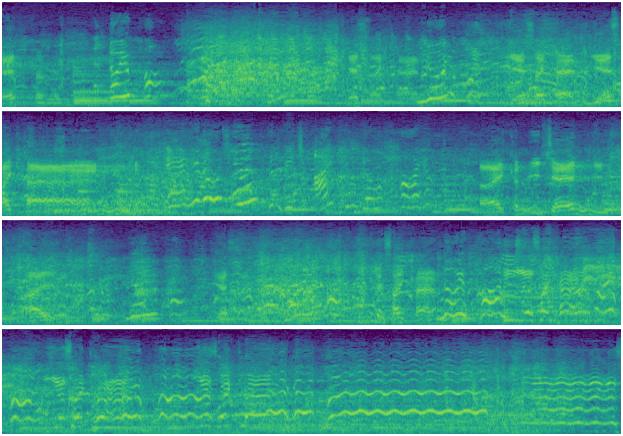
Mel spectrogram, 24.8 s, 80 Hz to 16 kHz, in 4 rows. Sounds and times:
Music: 0.0 - 24.7
Male singing: 5.0 - 7.7, 11.0 - 13.0, 14.6 - 22.3, 23.8 - 24.7.

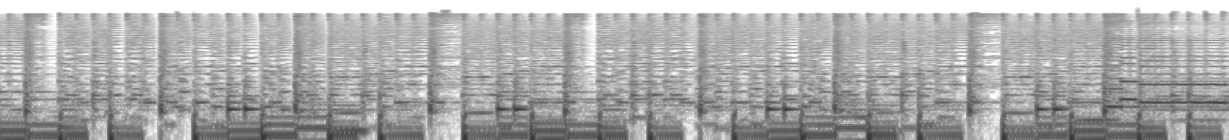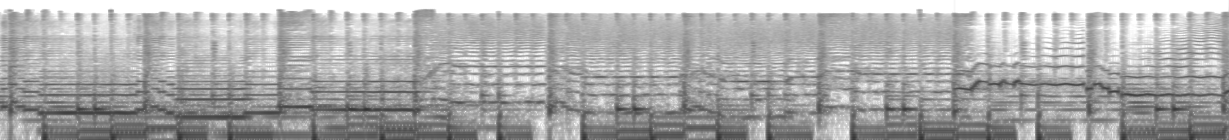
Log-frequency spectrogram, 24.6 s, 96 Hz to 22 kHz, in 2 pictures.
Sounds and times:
Music: 0.0 - 24.5.

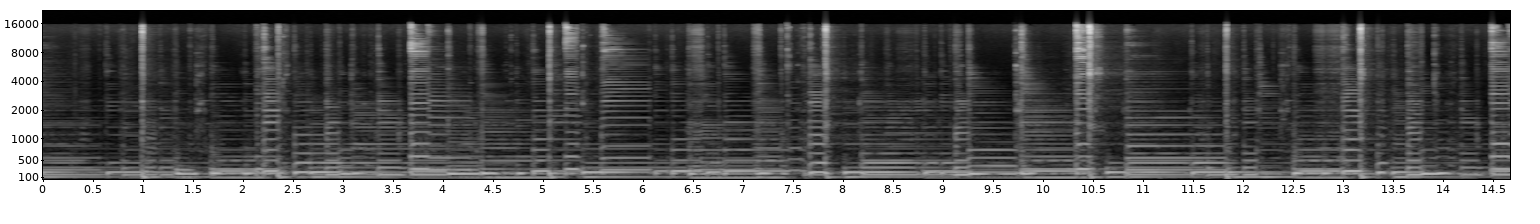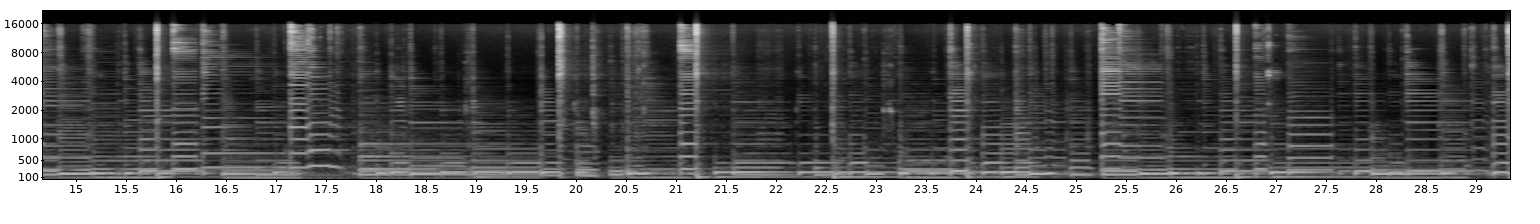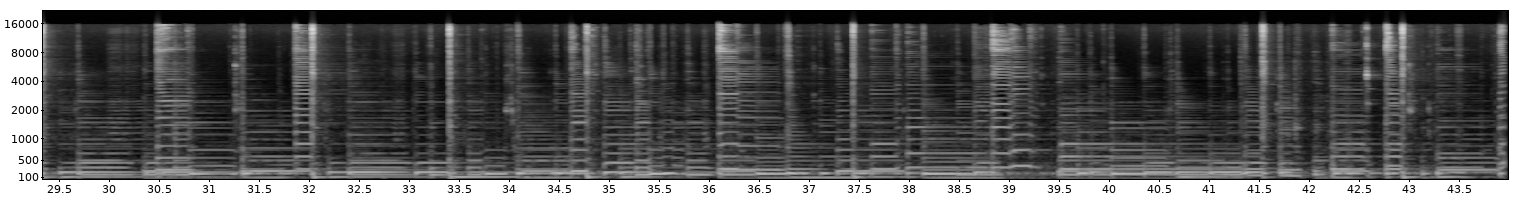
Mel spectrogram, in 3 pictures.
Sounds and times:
Acoustic guitar: 0.0 - 43.9.

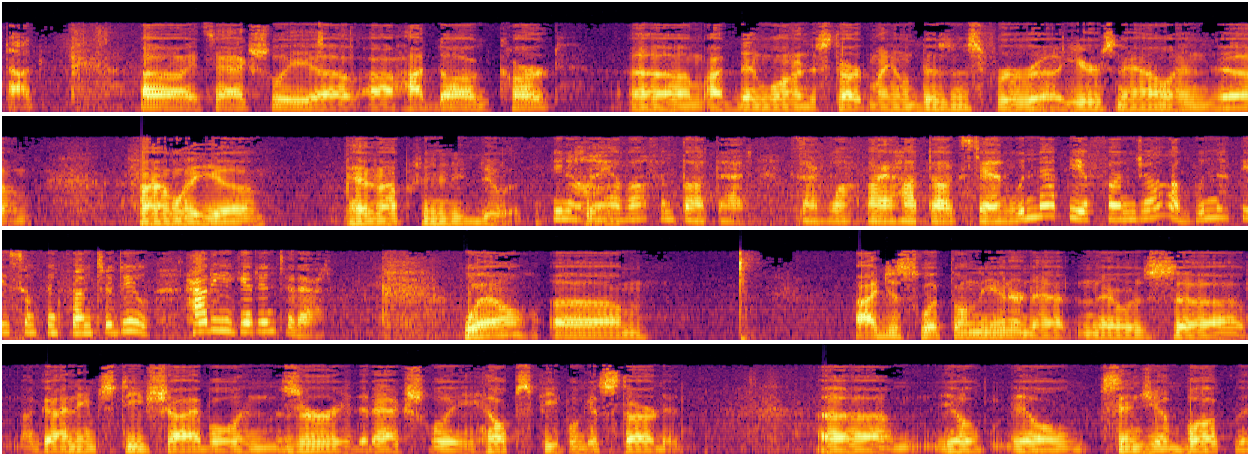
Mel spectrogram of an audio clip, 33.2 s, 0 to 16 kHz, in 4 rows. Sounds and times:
Speech: 9.2 - 13.1, 19.7 - 21.0, 22.3 - 29.5, 30.4 - 33.2.

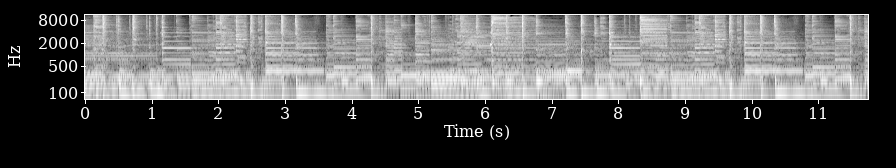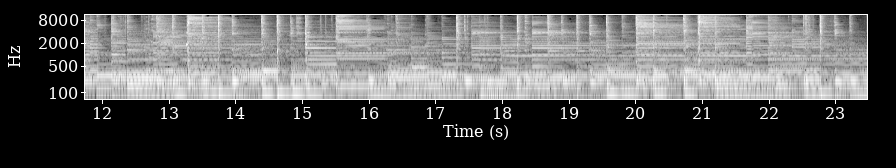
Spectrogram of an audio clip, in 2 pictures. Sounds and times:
Music: 0.0 - 23.4.

